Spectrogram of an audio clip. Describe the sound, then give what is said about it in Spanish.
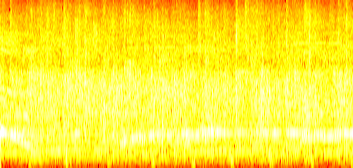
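An audience applauding during a church service, dense and steady clapping from many people, with a held tone running beneath the claps. “Would you honor God with your hands and your voice? Honre al Señor con su voz y con su aplauso.”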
